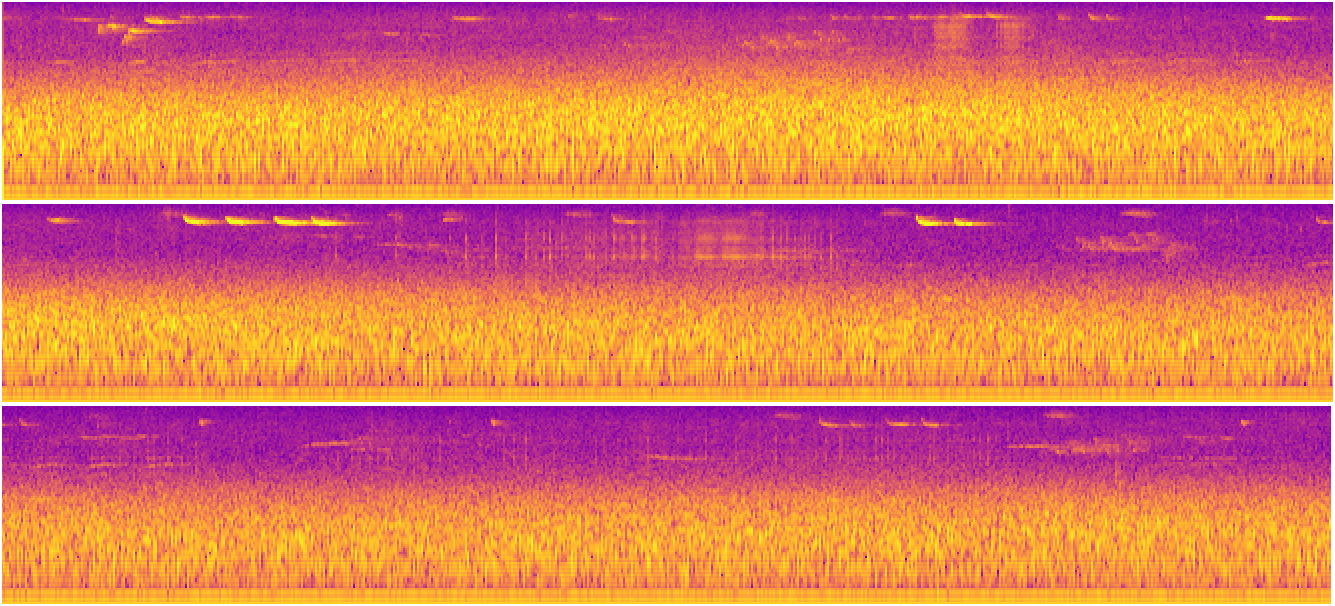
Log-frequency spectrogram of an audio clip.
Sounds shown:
unidentified bird chip note, Brown Creeper call, unidentified sound, warbler song, Golden-crowned Kinglet song, tree creak, Red-breasted Nuthatch song, Golden-crowned Kinglet call, Varied Thrush song, Hermit Thrush song, Hermit Thrush call

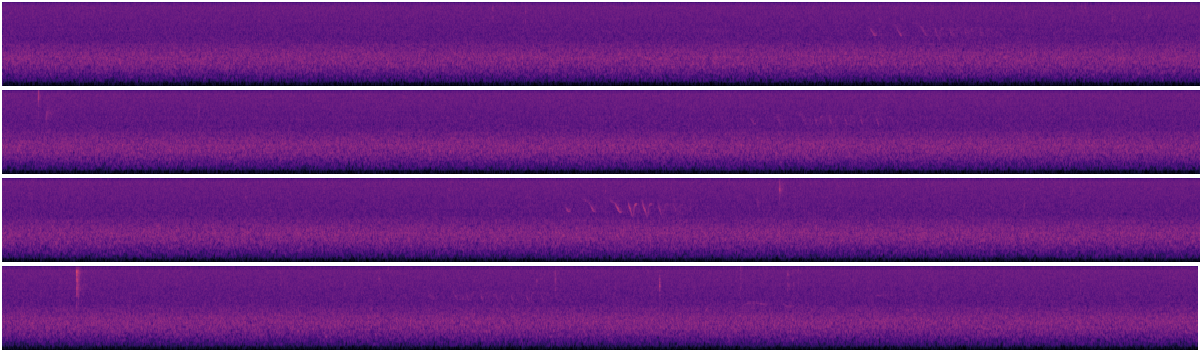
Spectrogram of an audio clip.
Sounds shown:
Olive-sided Flycatcher song, Nashville Warbler song

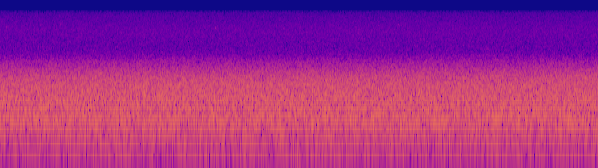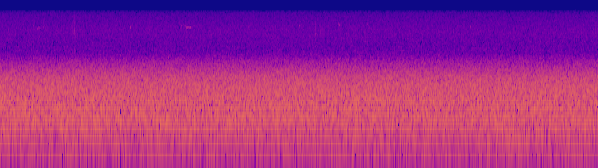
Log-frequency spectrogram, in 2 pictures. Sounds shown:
unidentified bird chip note, Golden-crowned Kinglet call

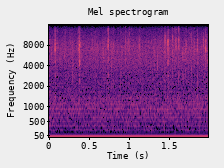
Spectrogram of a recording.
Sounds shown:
rain

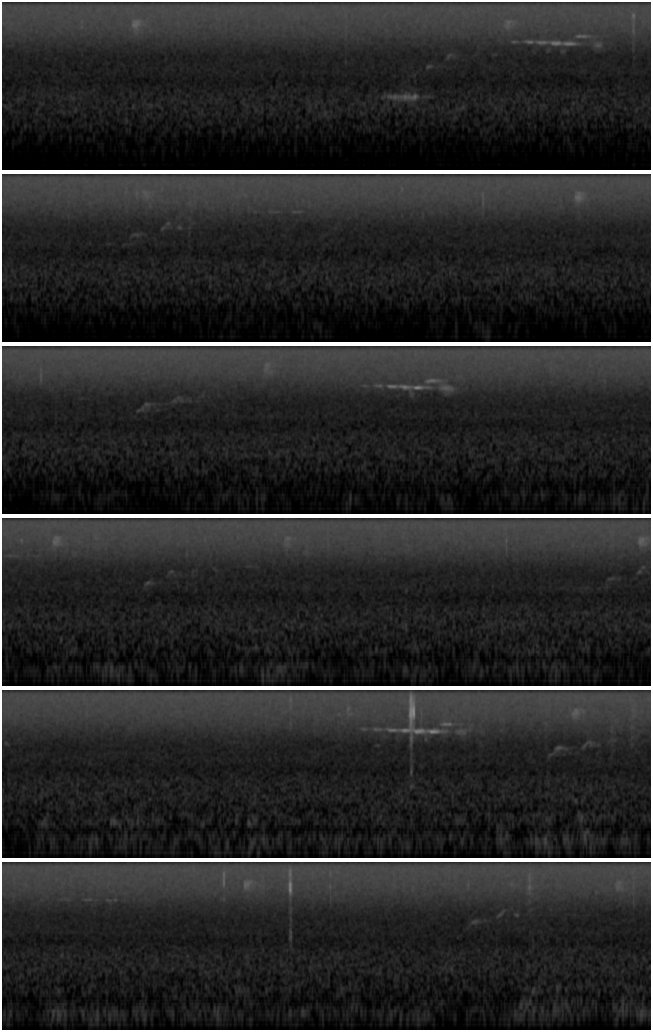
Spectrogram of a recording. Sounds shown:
unidentified bird chip note, warbler song, Swainson's Thrush song, woodpecker drumming

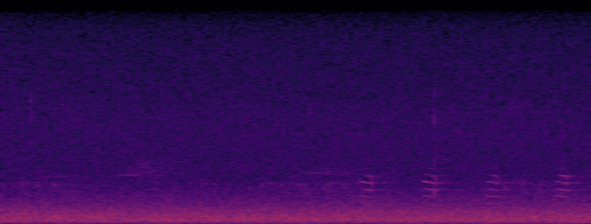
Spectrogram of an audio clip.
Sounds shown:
Red-breasted Nuthatch song, Western Wood-Pewee song

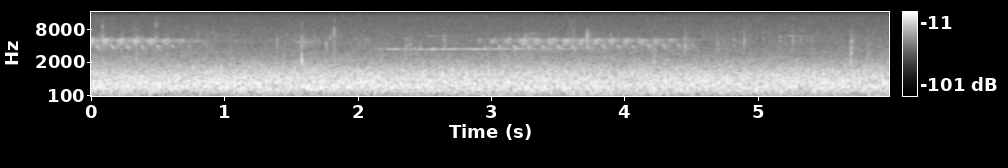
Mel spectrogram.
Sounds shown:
rain, Varied Thrush song, warbler song, Dark-eyed Junco song

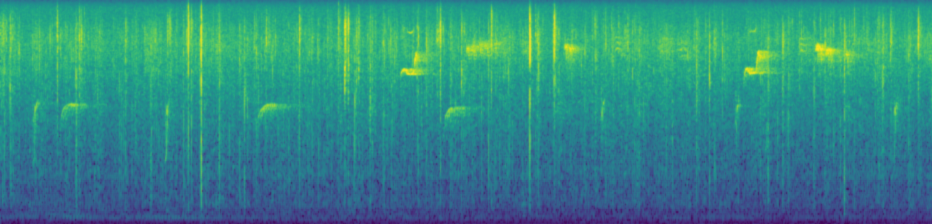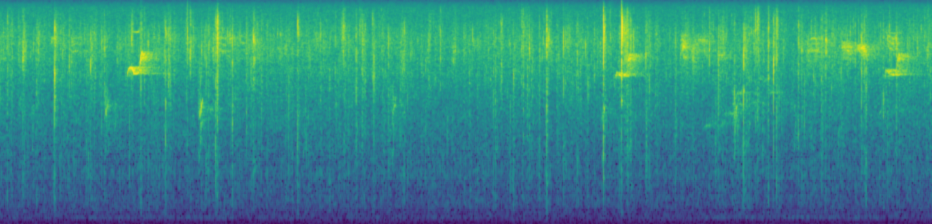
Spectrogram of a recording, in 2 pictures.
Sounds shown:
Swainson's Thrush song, Chestnut-backed Chickadee call, Pacific-slope Flycatcher call, rain, vehicle engine, Swainson's Thrush call

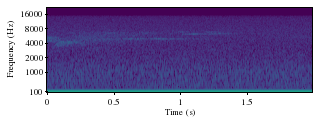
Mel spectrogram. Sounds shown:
warbler song, Spotted Towhee song

